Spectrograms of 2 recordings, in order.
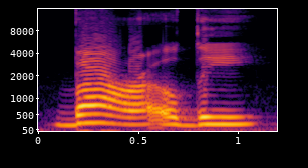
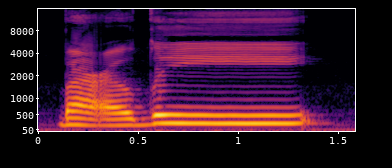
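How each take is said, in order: First: The final vowel is short. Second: The final vowel is long. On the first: The speaker calls it right. "There is no ya, no long sound" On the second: The speaker calls it wrong. "Look at the wrong pronunciation"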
